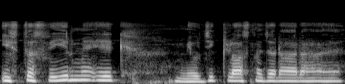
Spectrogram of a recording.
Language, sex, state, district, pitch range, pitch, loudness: Hindi, male, Bihar, Patna, 150-185 Hz, 165 Hz, -13 LUFS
